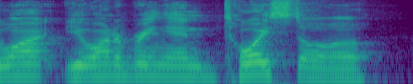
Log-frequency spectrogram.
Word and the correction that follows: Tolstoy: Tol- Tolstoy.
